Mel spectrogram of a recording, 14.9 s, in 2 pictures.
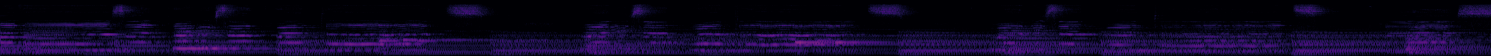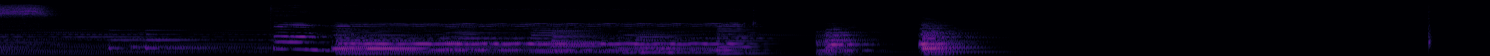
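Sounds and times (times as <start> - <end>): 
person singing: 0.0 - 7.8, 8.8 - 11.3.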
